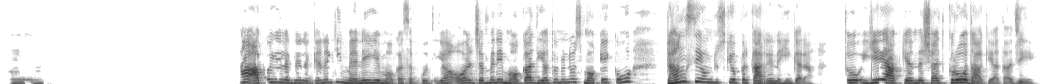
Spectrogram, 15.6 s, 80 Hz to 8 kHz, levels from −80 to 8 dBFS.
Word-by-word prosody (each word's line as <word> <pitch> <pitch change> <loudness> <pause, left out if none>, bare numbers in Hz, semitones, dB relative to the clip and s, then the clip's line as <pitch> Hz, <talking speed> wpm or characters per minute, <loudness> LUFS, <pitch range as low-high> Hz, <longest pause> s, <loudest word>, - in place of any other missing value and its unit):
हुँ। 175 -2 -10 3.0
हाँ 280 +2 +5
आपको 240 +4 0
ये 275 -1 -3
लगने 225 -3 -2
लग 205 -3 -5
गया 220 +2 -6
ना 250 +3 -2
कि 295 - -5
मैंने 215 -4 +1
ये 235 -1 +3
मौक़ा 195 +1 -5
सबको 200 0 -8
दिया 200 +5 -5
और 215 +1 -1
जब 230 -1 0
मैंने 245 +2 0
ये - - -1
मौक़ा 210 +2 +1
दिया 220 0 -1
तो 230 +4 -9
उन्होंने 265 +2 -5
उस 295 -1 -8
मौक़े 225 +4 -1
को 310 +6 +1 0.6
ढंग 265 +10 +6
से 340 +2 +1
उन 280 -4 -2
उसके 255 +2 -7
ऊपर 260 -1 -1
कार्य 200 -2 +2
नहीं 180 -3 -3
करा। 140 -2 -7 0.5
तो 240 +1 +3
ये 230 +3 +1 0.2
आपके 220 +1 +3
अंदर 220 0 0
शायद 215 -2 -3
क्रोध 260 -2 +6
आ 170 -5 -1
गया 135 -2 -8
था। 130 +1 -8
जी। 135 -2 -8
225 Hz, 165 wpm, -21 LUFS, 195-255 Hz, 3.0 s, ढंग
